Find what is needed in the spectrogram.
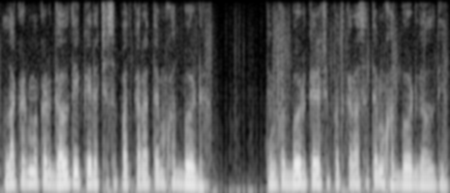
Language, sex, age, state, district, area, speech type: Kashmiri, male, 30-45, Jammu and Kashmir, Bandipora, rural, spontaneous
